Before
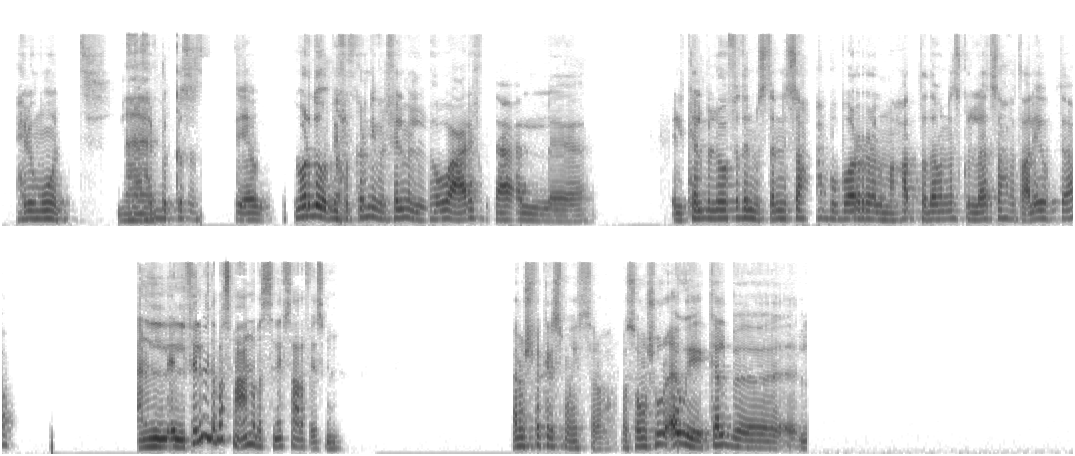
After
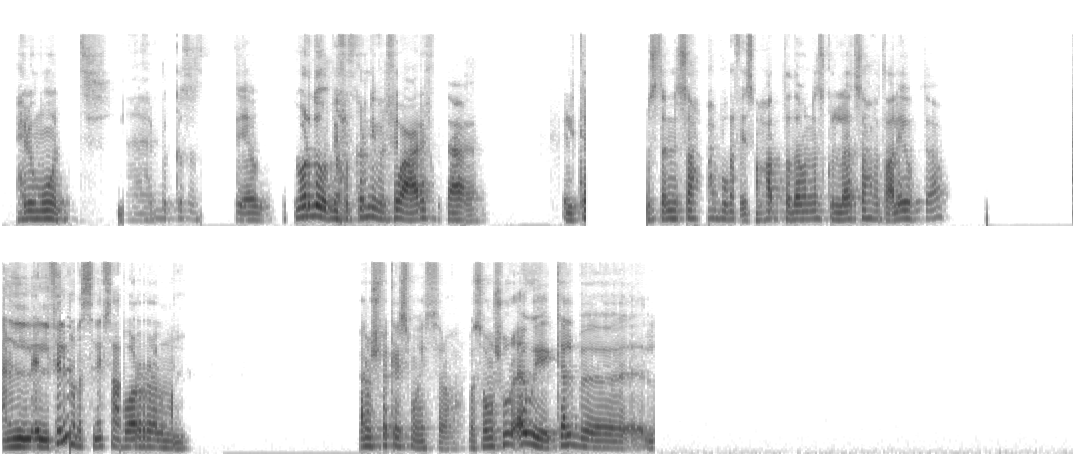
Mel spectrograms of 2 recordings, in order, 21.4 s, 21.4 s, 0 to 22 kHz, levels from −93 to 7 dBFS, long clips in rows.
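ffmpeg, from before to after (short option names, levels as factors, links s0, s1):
-filter_complex "[0:a]asplit=13[s0][s1][s2][s3][s4][s5][s6][s7][s8][s9][s10][s11][s12];[s0]atrim=end=1.2,asetpts=PTS-STARTPTS,afade=t=out:st=1.196:d=0.004:c=hsin[s13];[s1]atrim=start=1.2:end=3.952,asetpts=PTS-STARTPTS,afade=t=in:d=1.93[s14];[s2]atrim=start=4.428:end=5.102[s15];[s3]atrim=start=5.708:end=6.92,asetpts=PTS-STARTPTS,afade=t=out:st=1.208:d=0.004:c=hsin[s16];[s4]atrim=start=6.92:end=7.53,asetpts=PTS-STARTPTS,volume=0[s17];[s5]atrim=start=7.53:end=8.362,asetpts=PTS-STARTPTS,afade=t=in:d=0.004:c=hsin[s18];[s6]atrim=start=13.678:end=13.942[s19];[s7]atrim=start=8.888:end=10.61,asetpts=PTS-STARTPTS,afade=t=out:st=1.562:d=0.16:silence=0.398107[s20];[s8]atrim=start=10.61:end=11.99,asetpts=PTS-STARTPTS,volume=0.398[s21];[s9]atrim=start=11.99:end=12.742,asetpts=PTS-STARTPTS,afade=t=in:d=0.16:silence=0.398107[s22];[s10]atrim=start=13.178:end=13.682[s23];[s11]atrim=start=8.358:end=8.892[s24];[s12]atrim=start=13.938[s25];[s13][s14]concat=n=2:v=0:a=1[s26];[s26][s15]acrossfade=d=0.004:c1=hsin:c2=hsin[s27];[s16][s17][s18]concat=n=3:v=0:a=1[s28];[s27][s28]acrossfade=d=0.004:c1=hsin:c2=hsin[s29];[s29][s19]acrossfade=d=0.004:c1=hsin:c2=hsin[s30];[s20][s21][s22]concat=n=3:v=0:a=1[s31];[s30][s31]acrossfade=d=0.004:c1=hsin:c2=hsin[s32];[s32][s23]acrossfade=d=0.004:c1=hsin:c2=hsin[s33];[s33][s24]acrossfade=d=0.004:c1=hsin:c2=hsin[s34];[s34][s25]acrossfade=d=0.004:c1=hsin:c2=hsin"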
